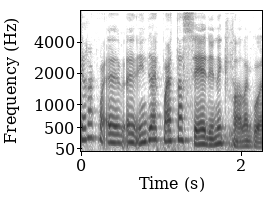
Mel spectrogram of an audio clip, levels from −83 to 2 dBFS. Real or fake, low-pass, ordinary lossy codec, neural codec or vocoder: fake; none; none; codec, 16 kHz, 4 kbps, FunCodec, trained on Chinese and English, 50 frames a second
